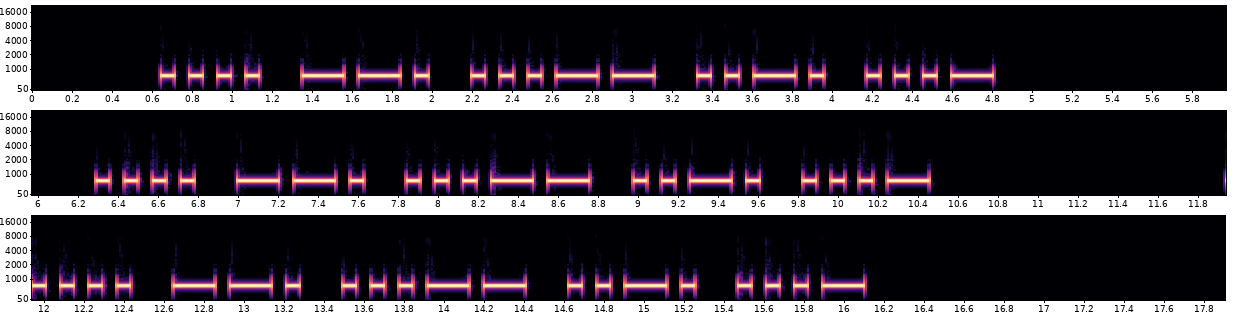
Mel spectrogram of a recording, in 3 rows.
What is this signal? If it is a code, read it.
Morse code, heard as a keyed tone, about 17 wpm, 700 Hz. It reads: HG3FV HG3FV HG3FV
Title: DXCC-100 Call Signs - 5 Characters - Repeated 3x - 17wpm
